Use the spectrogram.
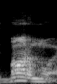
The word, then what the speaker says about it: Baltimore: And she pronounced it wrong. It's Baltimore. Everybody, it's Baltimore. Baltimore. Silent. Yeah, I was trying to get all that out. I pronounced like a D.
